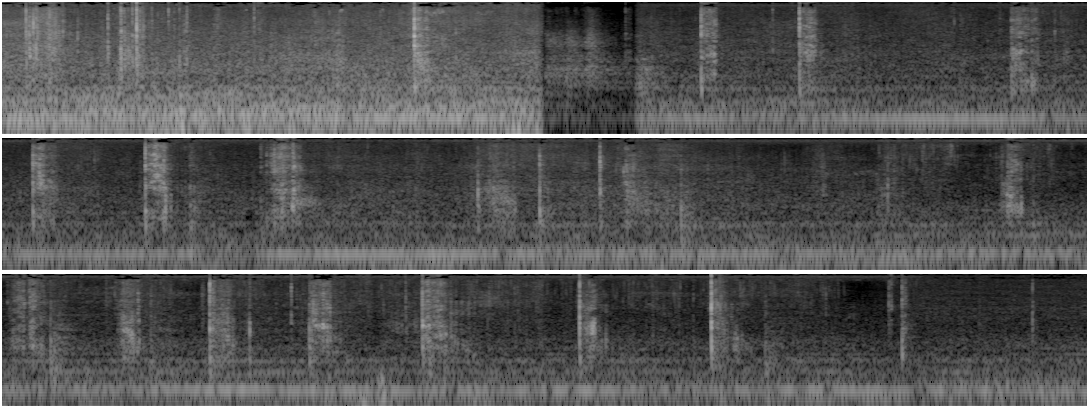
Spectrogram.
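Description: A spoon stirring and scraping through a pot of ground wild-pork burrito filling as shredded cheese is mixed in: irregular scrapes and clicks over a steady low hum. It is louder and denser for the first few seconds, then drops away suddenly.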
